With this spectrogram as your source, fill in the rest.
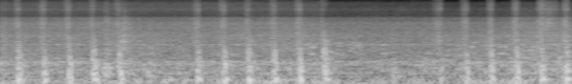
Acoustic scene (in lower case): kitchen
